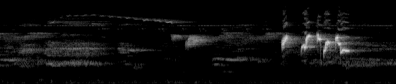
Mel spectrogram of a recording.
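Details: Red-whiskered bulbul song phrase, sweet and varied, played to teach chicks: softer thin notes and chatter first, then a loud, quick sequence of bouncy liquid whistles near the end.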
